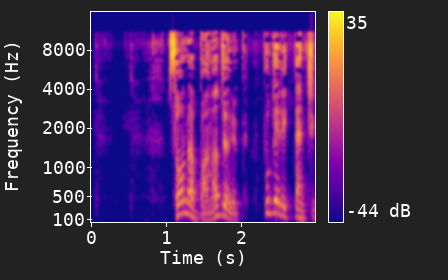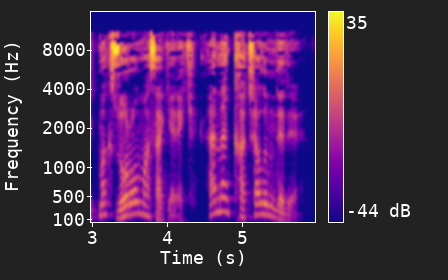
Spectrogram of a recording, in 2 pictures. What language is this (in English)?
Turkish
